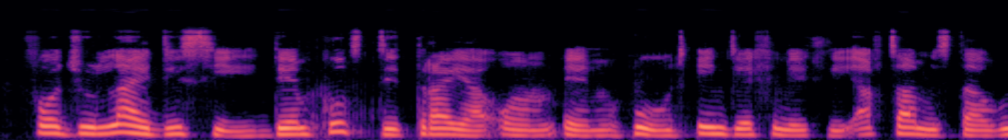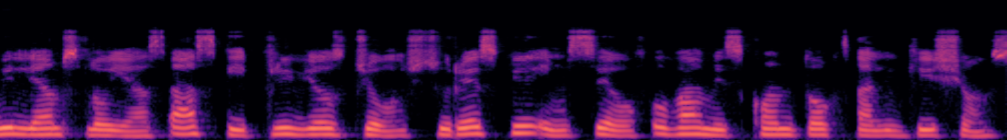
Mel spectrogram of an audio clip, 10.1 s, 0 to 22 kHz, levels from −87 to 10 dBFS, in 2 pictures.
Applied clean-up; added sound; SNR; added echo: neural mask model DeepFilterNet 3.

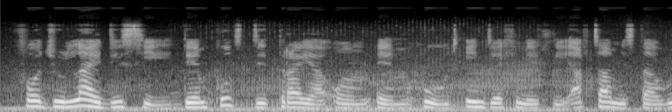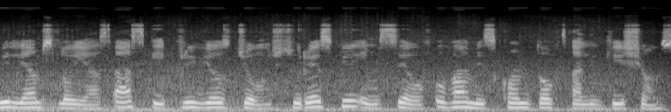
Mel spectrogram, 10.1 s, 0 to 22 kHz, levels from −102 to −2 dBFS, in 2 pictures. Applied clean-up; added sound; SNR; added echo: none; Motorcycle; 12 dB; none.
